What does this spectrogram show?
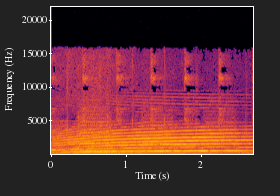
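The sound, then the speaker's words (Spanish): A loud emergency alarm siren, set off by someone pressing an emergency button, wails steadily with a rich, buzzy tone, its pitch gliding slowly upward while a faint regular pulse ticks through it. No one speaks. “Colorín, corriendo, pulsó el botón de las emergencias.”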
